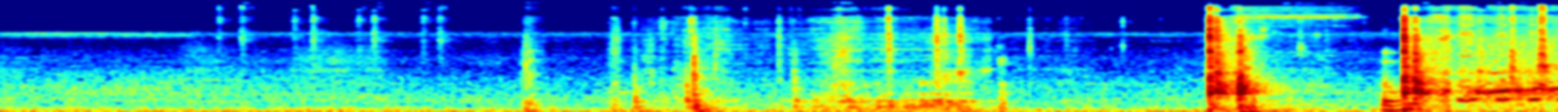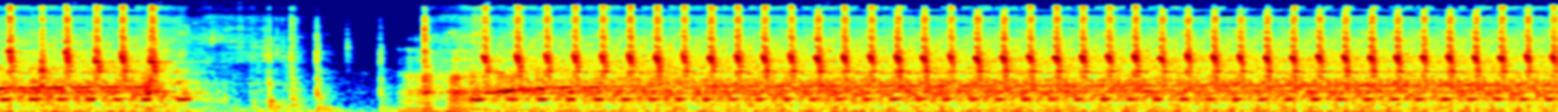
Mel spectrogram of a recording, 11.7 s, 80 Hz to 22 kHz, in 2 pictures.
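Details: 2001 EZGO TXT gas golf cart, previously seized engine, first start after repair: quiet clicking, starter engages, engine catches into a steady, even putter of about three beats a second; normal starting and running.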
